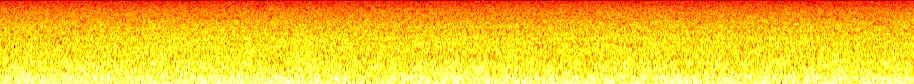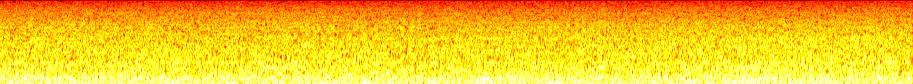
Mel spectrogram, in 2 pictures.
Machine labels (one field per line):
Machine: fan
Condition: abnormal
